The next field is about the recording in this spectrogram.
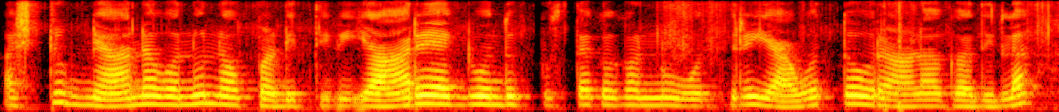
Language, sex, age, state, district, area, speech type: Kannada, female, 18-30, Karnataka, Chitradurga, urban, spontaneous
